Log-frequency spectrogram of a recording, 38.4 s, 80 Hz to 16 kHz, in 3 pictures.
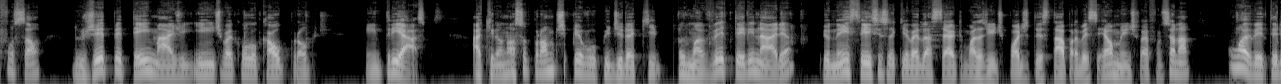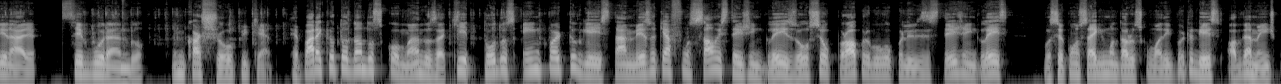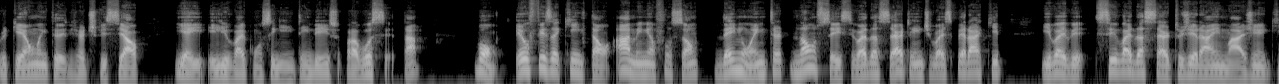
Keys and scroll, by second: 2.4 shift+`, 6.7-8.0 typing, 12.3-18.6 typing, 30.4 shift+0, 31.3 Return.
